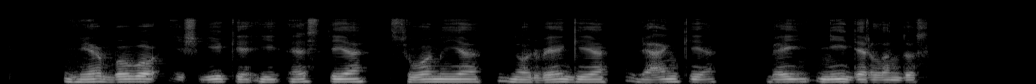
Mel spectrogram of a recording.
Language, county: Lithuanian, Alytus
